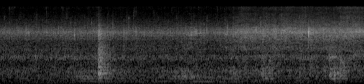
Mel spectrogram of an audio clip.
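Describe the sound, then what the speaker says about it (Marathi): Turmeric sizzling in a hot pan with crushed green chilli paste, for green chickpea rice: a steady close hiss of frying with a few stirring scrapes and no voices. "हळद छान रंग येईपर्यंत परतून घ्यायची आपल्याला."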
